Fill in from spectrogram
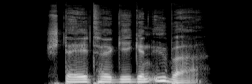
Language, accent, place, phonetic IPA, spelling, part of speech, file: German, Germany, Berlin, [ˌʃtɛltə ɡeːɡn̩ˈʔyːbɐ], stellte gegenüber, verb, De-stellte gegenüber.ogg
- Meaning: inflection of gegenüberstellen: 1. first/third-person singular preterite 2. first/third-person singular subjunctive II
